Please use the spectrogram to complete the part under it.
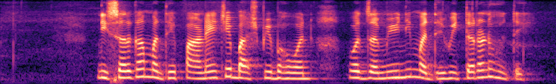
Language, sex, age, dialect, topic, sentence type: Marathi, female, 31-35, Northern Konkan, agriculture, statement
